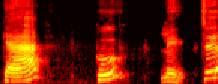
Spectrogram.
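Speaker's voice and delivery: "കാ-, കു-, ലേ-, റ്റ്" chopped into syllables with pauses. Shown as a demonstration. Teacher showing students there are three syllables, "കാ-, കു-, ലേ-, റ്റ്" broken apart. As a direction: separate each beat, tacking a short "റ്റ്" onto the end. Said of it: "അപ്പൊ മൂന്നെണ്ണാണ് ട്ടോ".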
